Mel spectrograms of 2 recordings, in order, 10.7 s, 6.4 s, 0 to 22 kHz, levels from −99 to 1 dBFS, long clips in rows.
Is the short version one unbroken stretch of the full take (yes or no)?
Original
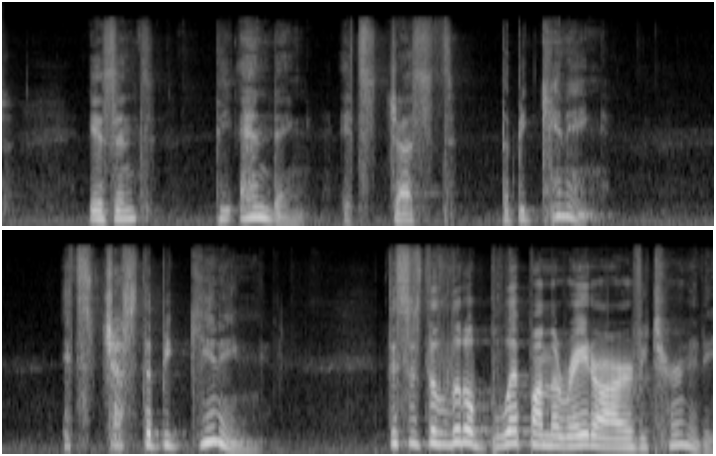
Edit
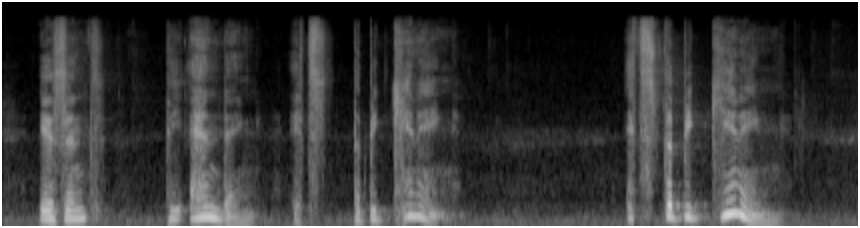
no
